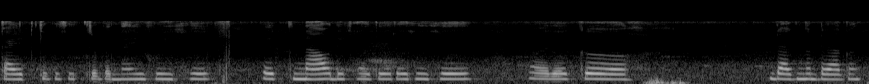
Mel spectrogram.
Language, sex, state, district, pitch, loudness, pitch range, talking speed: Hindi, female, Chhattisgarh, Balrampur, 245 Hz, -30 LUFS, 240-250 Hz, 105 wpm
